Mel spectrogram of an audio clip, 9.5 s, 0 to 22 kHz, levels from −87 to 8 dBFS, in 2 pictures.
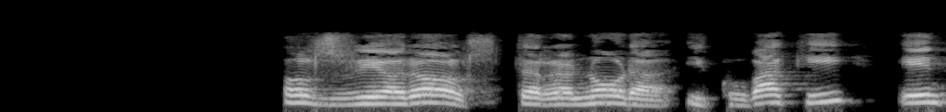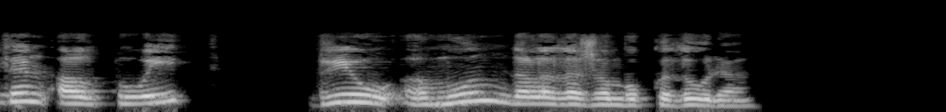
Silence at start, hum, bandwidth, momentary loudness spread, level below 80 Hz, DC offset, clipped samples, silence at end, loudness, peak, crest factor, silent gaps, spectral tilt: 1.4 s; none; 7.6 kHz; 8 LU; -60 dBFS; under 0.1%; under 0.1%; 0.95 s; -15 LUFS; -2 dBFS; 16 dB; 2.52-2.57 s, 4.37-4.49 s, 5.70-5.77 s, 5.84-6.27 s; -5.5 dB/octave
